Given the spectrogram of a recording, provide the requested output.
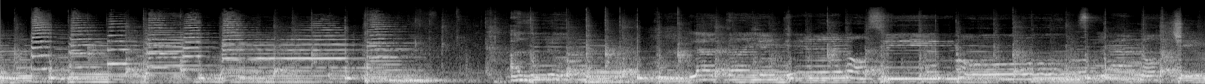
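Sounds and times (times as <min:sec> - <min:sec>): electric bass: 0:00.0 - 0:04.4, 0:05.2 - 0:12.0
hand percussion: 0:00.0 - 0:12.0
piano: 0:00.0 - 0:12.0
woman singing: 0:05.0 - 0:12.0.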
